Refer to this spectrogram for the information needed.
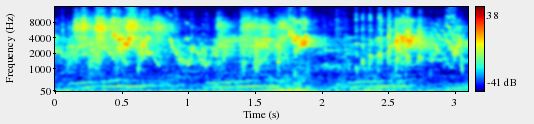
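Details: Budgies recorded 9 March 2024 give a rapid stream of bright, scratchy high chirps in pulsing bursts, with soft low drawn-out tones beneath.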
